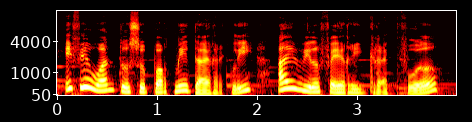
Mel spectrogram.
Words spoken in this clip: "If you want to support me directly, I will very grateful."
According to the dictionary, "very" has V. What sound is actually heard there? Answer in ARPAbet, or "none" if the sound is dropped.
F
